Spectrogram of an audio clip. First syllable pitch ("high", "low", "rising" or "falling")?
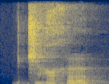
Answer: low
